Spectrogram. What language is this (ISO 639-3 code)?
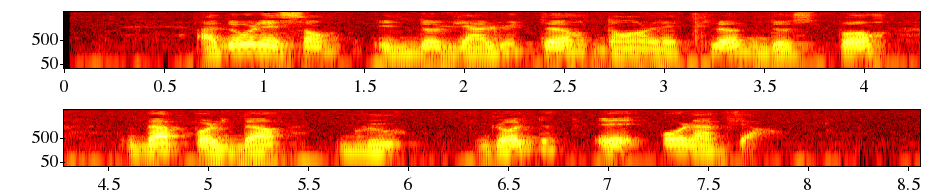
fra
